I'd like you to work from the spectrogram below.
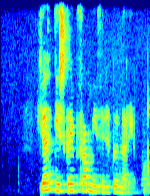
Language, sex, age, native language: Icelandic, female, 12, Icelandic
